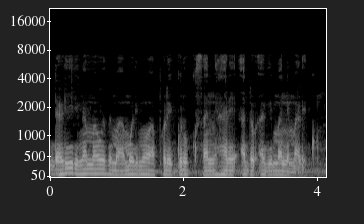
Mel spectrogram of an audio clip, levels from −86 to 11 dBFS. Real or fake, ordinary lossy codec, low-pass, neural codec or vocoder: real; none; 7.2 kHz; none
